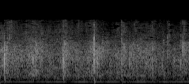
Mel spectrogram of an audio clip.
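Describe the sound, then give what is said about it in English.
Audience applause for a guest at a weekend event: dense, sustained clapping from many hands, steady and fairly loud for the whole stretch, with a few sharper claps standing out. “Let's give Jeff another big WCB round of applause.”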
